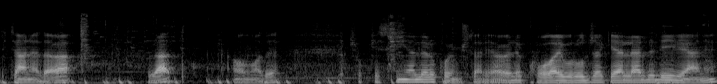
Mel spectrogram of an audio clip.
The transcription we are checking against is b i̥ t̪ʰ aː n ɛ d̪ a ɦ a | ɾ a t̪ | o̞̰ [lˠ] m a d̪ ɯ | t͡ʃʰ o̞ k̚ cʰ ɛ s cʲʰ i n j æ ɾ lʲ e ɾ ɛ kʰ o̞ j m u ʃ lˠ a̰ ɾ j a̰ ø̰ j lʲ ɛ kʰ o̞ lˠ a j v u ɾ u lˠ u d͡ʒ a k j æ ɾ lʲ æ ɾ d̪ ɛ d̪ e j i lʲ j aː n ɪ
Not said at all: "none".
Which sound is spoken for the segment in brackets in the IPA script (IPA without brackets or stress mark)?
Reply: lˠ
